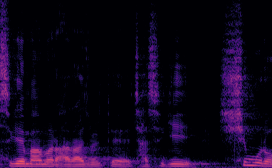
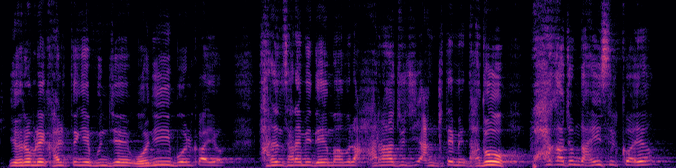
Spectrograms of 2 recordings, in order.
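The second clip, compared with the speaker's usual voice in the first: loud, raised-pitch sermon delivery; forceful preaching; 6 semitones higher, 10 dB louder than usual. Real, not acted. Preacher to congregation about family conflict, forceful and loud. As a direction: drive the question home to the congregation.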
